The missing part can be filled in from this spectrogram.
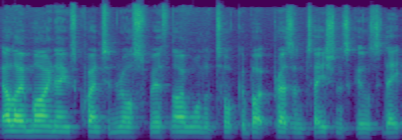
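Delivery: droning, flat, level one-note monotone. Presentation skills advice, showing what irritates an audience: flat monotone delivery. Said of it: "if you're very monotone".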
